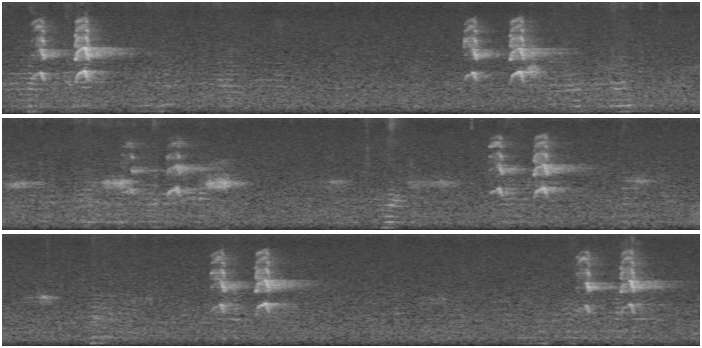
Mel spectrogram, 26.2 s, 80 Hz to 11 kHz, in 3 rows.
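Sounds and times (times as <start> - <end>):
great grey owl Strix nebulosa calling: 0.4 - 1.6, 5.8 - 7.0, 10.0 - 11.8, 14.8 - 16.9, 20.0 - 21.3, 24.6 - 25.8.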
